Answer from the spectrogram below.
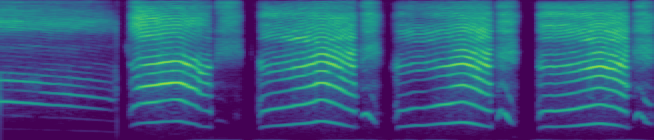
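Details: Rhythmic, high-pitched infant wailing in repeated bursts with brief gasping pauses, presented as a baby monitor cry alert sound effect; an ordinary infant cry.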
